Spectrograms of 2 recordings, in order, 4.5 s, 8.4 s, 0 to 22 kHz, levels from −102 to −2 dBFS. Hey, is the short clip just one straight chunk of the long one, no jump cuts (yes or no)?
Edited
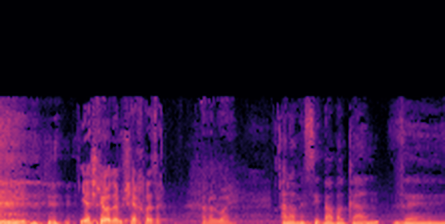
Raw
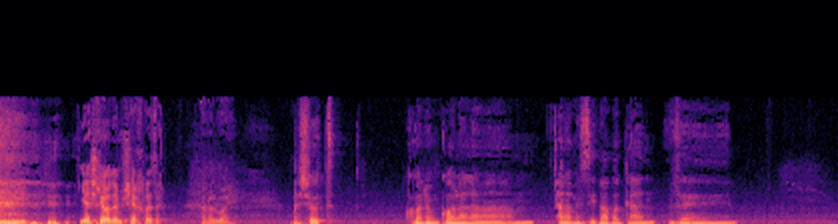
no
